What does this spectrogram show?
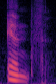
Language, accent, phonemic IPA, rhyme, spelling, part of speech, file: English, US, /ɛnθ/, -ɛnθ, nth, adjective / noun, En-us-nth.ogg
- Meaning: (adjective) 1. Occurring at position n in a sequence 2. Occurring at a relatively large but unspecified position in a series; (noun) The item at position n in a sequence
